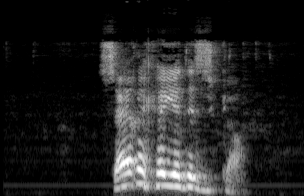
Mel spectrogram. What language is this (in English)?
Kabyle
